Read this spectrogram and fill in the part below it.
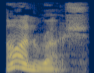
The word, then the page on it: onrush: British English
